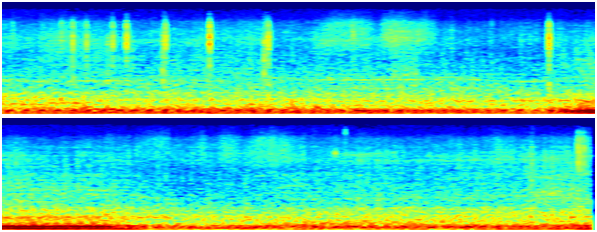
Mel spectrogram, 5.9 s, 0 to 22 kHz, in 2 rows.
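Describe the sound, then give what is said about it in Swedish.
The engine of an early-1970s Volkswagen car, painted Texas yellow, runs steadily with a low, throbbing rumble and faint rattles, briefly swelling louder around the middle before settling back to its even idle. “Det, det, går lite tystare än som Dans vrål åker där.”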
